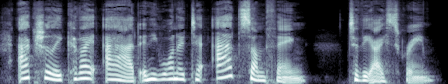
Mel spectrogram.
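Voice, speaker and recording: Recorded very cleanly with a silent background and a dry, close sound with no echo, a woman talks at a moderate pace in a fairly high, warm voice with vocal fry and lively intonation. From England. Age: 30s. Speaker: podcast host and life coach. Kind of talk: solo podcast monologue. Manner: conversational, warm.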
